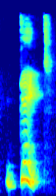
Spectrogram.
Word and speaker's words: gate: make sure over here first one says it's long sound the second one is silent well a lay late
